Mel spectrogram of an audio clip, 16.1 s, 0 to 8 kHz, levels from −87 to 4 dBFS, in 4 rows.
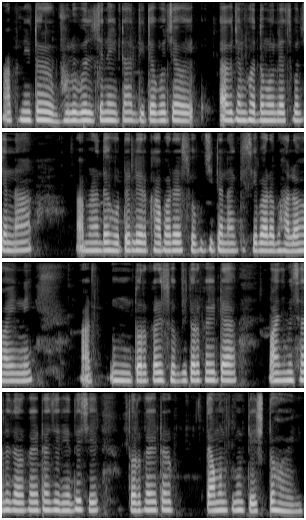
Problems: continuous background conversations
